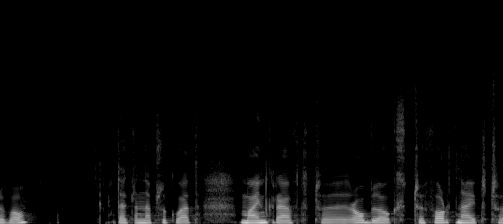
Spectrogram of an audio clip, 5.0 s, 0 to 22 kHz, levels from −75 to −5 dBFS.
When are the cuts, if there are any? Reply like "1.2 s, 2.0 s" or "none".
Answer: 1.3 s, 4.1 s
